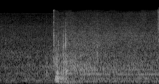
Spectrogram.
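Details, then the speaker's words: 1993 Oldsmobile Cutlass, new battery: short smooth electric whir as power window travels, no grinding, clicking or straining. Normal power window operation. "Goes all the way down and up. Oops, wrong window. See, that one works."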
